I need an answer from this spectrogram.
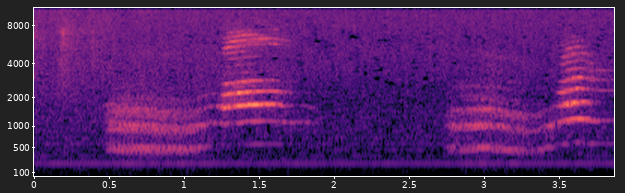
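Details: Two long wailing meows, each swelling to a higher-pitched end, from a white female Munchkin named Lamu who keeps crying loudly when her owner leaves the room, with a faint constant household hum underneath.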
